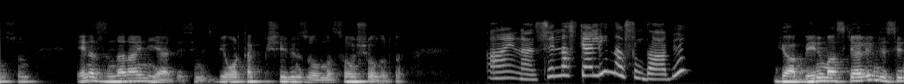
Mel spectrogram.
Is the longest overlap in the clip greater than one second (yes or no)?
no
